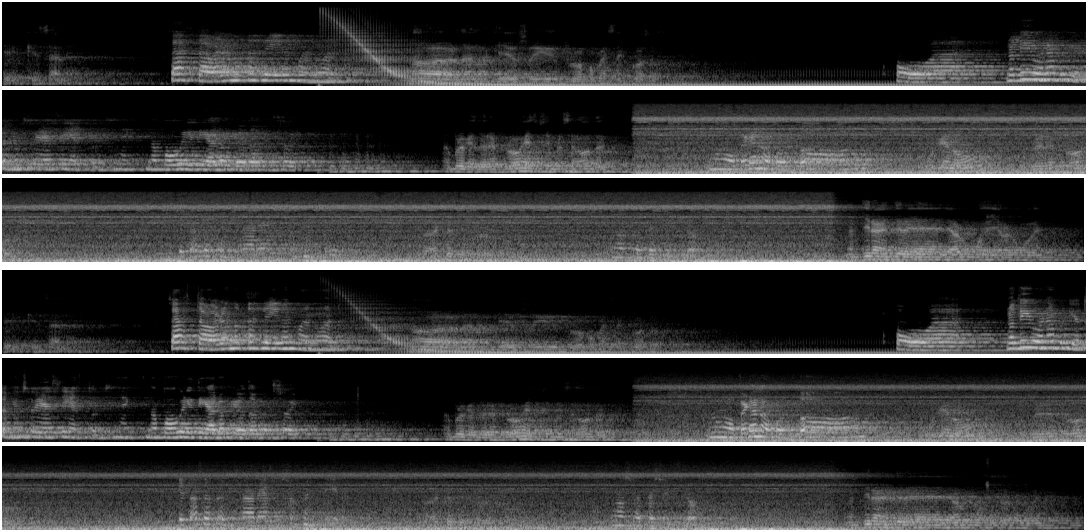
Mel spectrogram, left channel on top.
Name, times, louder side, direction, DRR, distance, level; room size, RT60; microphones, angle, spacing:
voice 1, 0.0-0.7 4.0-6.6 14.1-14.7 15.2-17.0 20.0-20.7 21.0-21.8 25.9-27.0 30.1-32.1, left 1 dB, 90° left, 2 dB, 2.4 m, -31 dB
voice 2, 1.7-3.4 8.9-9.6 10.0-13.8 17.5-19.5 23.4-25.2 27.8-28.7, right 2 dB, 70° right, 3 dB, 2.1 m, -25 dB
sound 1, 3.2-10.4, left 2 dB, 40° left, 0.6 m, -33 dB
sound 2, 17.1-30.0, left 1 dB, 65° left, 2.3 m, -25 dB
28.5 x 20.0 x 5.8 m, 2.9 s
head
